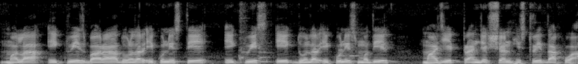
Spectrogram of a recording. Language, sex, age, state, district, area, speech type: Marathi, male, 18-30, Maharashtra, Yavatmal, rural, read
